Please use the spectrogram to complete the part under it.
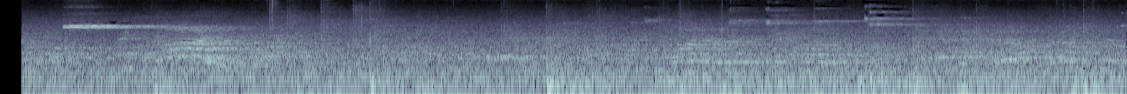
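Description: Children shout and call out in a large echoing gym.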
